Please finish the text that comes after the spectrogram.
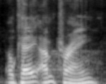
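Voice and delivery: ordinary talk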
